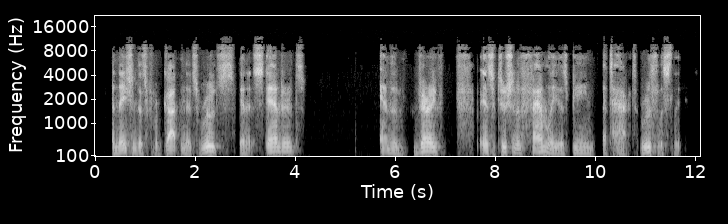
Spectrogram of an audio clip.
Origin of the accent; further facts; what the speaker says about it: West Virginia, United States; Actually, the head of the alignment is from my hometown, the spearhead, and he had an hour chat with President Trump last month.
